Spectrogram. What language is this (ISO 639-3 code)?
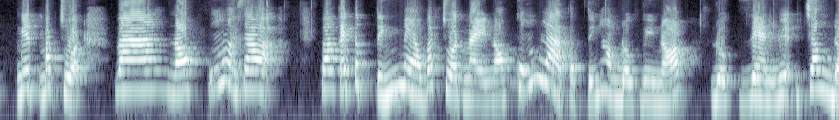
vie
